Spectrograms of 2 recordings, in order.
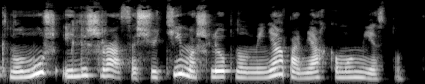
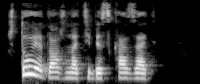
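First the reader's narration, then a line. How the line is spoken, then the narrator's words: Snorting. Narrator (Russian): фыркнула я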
